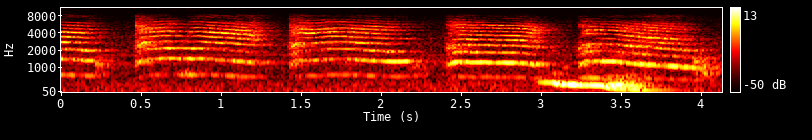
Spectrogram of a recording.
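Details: Repeated high, quavering puppy cries in a small room, each about a second long, then a lower whine sliding downward near the end as the dog Tom responds to the puppy.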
